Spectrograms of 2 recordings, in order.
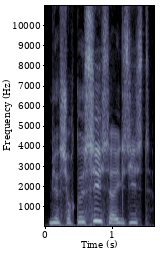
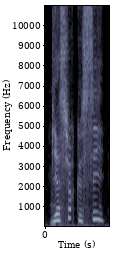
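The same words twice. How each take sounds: First: Put-on ogre character, reassuringly certain; assured ogre. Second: Put-on high little-girl voice, sure of herself; higher-pitched, confident girl character; insistent little girl. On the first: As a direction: answer firmly as the big ogre. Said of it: "répondit Boris". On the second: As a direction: insist as a small child heroine. Lolisa insists to Boris.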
